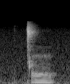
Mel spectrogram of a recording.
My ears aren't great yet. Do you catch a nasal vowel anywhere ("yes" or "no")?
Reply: no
